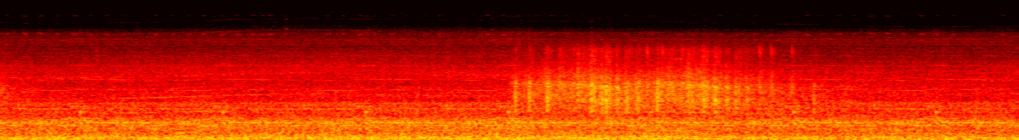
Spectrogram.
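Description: A tank engine rumbles steadily as tracks roll over dirt.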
